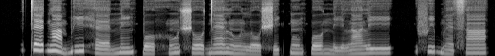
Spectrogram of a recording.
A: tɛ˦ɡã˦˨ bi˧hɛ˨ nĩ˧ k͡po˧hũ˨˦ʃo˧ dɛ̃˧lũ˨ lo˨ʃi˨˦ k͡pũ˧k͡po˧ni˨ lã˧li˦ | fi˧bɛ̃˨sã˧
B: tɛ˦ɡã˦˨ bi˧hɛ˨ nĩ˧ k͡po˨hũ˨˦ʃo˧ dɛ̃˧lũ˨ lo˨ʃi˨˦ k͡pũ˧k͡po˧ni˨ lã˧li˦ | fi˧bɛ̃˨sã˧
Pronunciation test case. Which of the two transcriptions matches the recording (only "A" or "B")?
B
